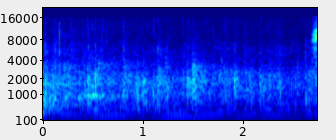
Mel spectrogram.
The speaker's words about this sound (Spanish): Da un fuerte aplauso a Dios por su fidelidad.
